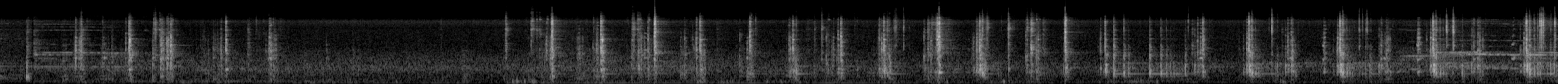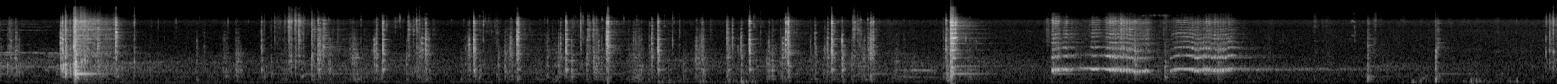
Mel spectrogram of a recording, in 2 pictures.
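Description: Manual hydraulic log splitter being pumped by its long handles: a run of metallic clicks and creaks, about two strokes a second, as the ram presses a green log against the wedge. Two louder sharp cracks, around halfway and again near the end, as the wood gives.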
